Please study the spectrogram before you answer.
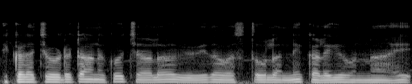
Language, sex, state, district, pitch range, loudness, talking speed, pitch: Telugu, male, Andhra Pradesh, Sri Satya Sai, 105-115 Hz, -20 LUFS, 100 wpm, 105 Hz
